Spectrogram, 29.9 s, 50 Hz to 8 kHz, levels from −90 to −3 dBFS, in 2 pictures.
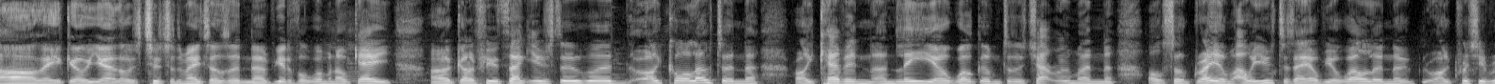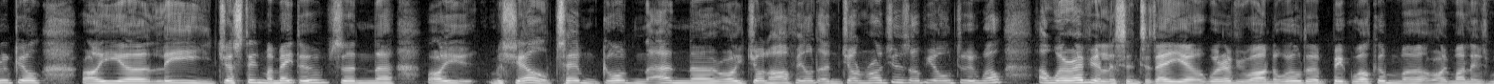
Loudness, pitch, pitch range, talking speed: -23 LUFS, 180 Hz, 165-200 Hz, 200 wpm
